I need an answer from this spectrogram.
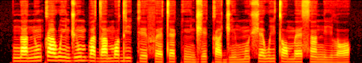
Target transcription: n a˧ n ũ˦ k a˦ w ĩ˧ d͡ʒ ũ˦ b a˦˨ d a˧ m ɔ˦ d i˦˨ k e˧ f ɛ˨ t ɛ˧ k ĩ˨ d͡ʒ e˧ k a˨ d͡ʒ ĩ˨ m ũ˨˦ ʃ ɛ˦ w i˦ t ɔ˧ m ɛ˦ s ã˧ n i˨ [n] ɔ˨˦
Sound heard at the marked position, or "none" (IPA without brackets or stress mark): l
